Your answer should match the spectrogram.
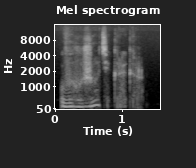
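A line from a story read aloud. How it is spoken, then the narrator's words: Quiet. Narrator (Russian): тихо проговорила мэр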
